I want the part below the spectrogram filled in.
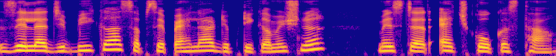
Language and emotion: Urdu, neutral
